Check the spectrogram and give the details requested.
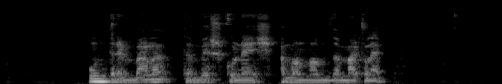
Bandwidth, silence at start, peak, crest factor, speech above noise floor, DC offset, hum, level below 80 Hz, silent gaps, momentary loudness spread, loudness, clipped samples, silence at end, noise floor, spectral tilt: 11.5 kHz; 0.9 s; -14 dBFS; 18 dB; 40 dB; under 0.1%; none; -60 dBFS; none; 12 LU; -32 LUFS; under 0.1%; 1.15 s; -72 dBFS; -6 dB/octave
